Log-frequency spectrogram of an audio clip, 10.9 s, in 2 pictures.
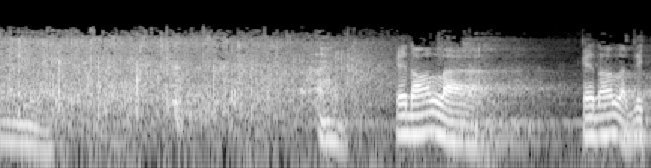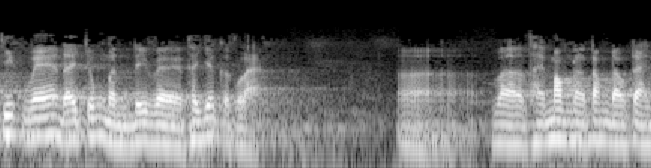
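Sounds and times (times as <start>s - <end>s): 
audience applause: 0.0s - 3.3s
speech: 2.6s - 4.2s, 4.8s - 7.8s, 8.7s - 10.8s.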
